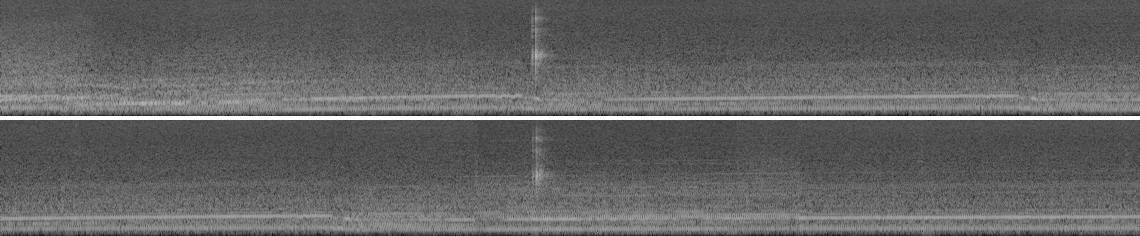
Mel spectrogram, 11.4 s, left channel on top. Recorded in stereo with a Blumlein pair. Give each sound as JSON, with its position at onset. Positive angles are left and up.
{"t": 5.3, "sound": "a finger snap", "azimuth_deg": 50, "distance_m": 3.0}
